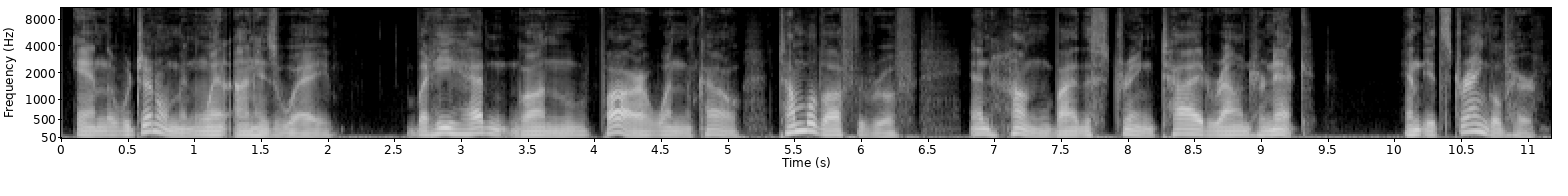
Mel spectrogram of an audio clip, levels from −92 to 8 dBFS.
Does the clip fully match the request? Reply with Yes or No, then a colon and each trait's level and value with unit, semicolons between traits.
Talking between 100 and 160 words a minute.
No: average, 170 wpm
